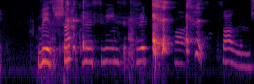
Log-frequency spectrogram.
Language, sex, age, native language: Icelandic, female, 7, Icelandic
